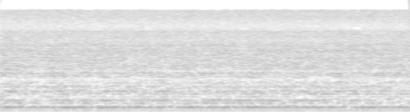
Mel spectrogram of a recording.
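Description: Steady low hum with a faint hiss underneath: room tone.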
